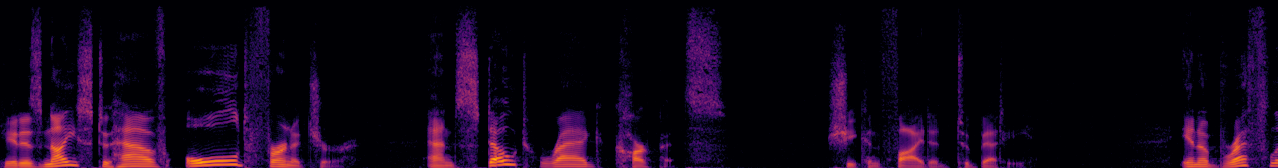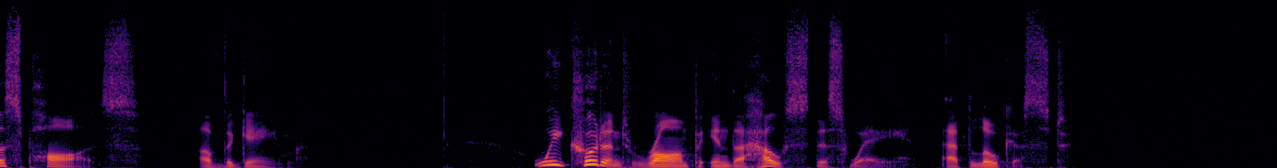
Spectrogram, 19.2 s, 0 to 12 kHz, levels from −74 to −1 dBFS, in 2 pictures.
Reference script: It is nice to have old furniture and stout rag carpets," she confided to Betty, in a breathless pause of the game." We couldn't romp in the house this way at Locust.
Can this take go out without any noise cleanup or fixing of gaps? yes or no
yes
